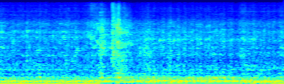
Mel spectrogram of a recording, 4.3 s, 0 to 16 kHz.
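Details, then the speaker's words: NASCAR V8 after swapping in MSD Blaster 2 coils, 14 degrees initial timing: deep steady rumble with crisp, snappy throttle blips rising and falling quickly; clean running, the coil swap fixed the problem. "Oh wow, just a little touch of the throttle. Breathe on it and it's revving up. Oh, that's snappy!"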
